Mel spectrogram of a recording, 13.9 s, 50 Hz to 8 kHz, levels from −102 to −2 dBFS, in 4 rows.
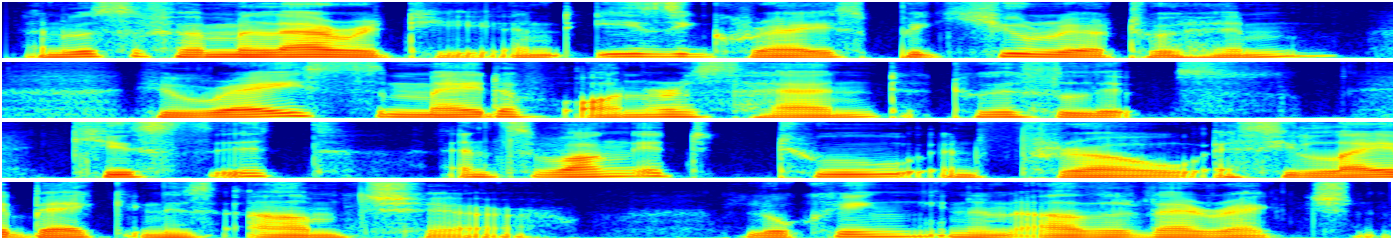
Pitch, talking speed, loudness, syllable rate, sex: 115 Hz, 170 wpm, -22 LUFS, 4.8 syllables/s, male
